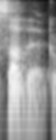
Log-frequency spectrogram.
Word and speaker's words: Southwark: It's called, it's pronounced Southwark, right? But it's spelled South and then W-A-R-K. So me in my Spanish mode, I'm reading it literally.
